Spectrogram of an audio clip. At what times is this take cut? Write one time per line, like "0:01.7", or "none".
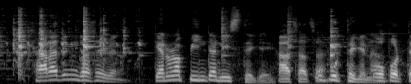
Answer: none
